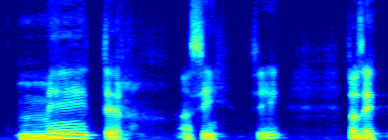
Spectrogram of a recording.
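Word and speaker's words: μήτηρ: que en griego es meter. Meter, así, ¿sí? Entonces, pater, con acento agudo al final, pater, padre. Meter, con acento agudo, pero en la sílaba anterior, madre, ¿sí?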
